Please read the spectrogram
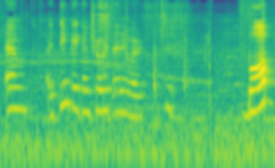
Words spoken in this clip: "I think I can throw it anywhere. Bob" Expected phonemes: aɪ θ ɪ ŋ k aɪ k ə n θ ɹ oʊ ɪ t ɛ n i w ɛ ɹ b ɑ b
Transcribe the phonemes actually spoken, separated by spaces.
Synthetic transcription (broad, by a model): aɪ t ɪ ŋ k aɪ k ə n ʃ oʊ ɪ t ɛ n i w ɛ ɹ b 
